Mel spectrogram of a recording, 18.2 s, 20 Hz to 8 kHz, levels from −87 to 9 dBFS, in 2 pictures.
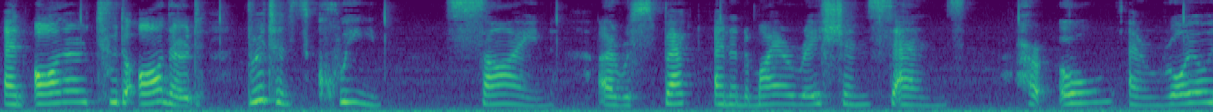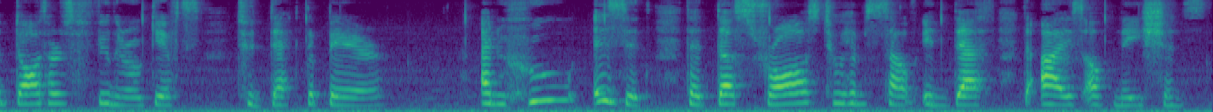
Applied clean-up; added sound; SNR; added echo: none; Tick; 12 dB; none.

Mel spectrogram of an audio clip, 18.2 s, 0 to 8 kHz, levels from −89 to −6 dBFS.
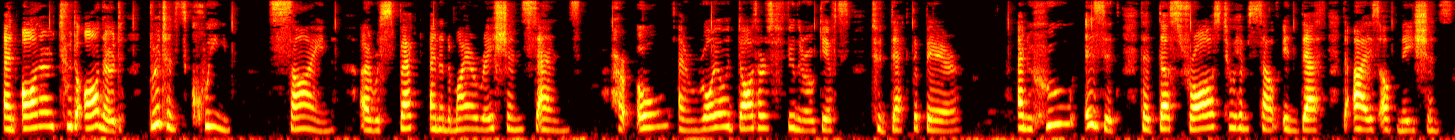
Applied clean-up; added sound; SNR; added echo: classical method Wiener filter.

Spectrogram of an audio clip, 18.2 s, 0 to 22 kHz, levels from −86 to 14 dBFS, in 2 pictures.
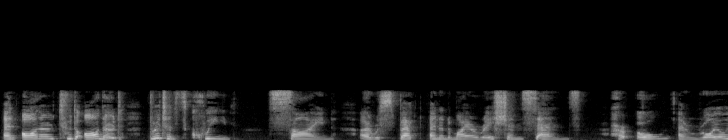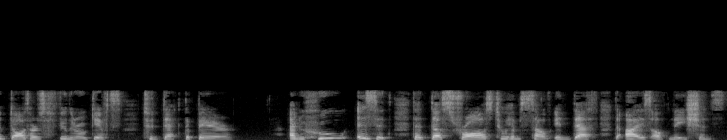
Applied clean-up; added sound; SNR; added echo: none; none; none; none.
